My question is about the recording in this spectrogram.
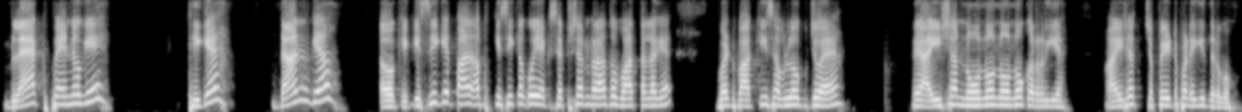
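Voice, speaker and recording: A man's voice: sits high, a little slow, no echo. A young man giving an online lecture, playful and teasing, repeating himself often. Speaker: teacher.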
